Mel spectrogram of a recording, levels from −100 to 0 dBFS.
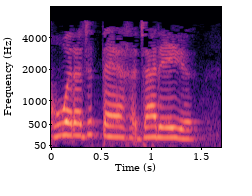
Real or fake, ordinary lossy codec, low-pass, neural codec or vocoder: real; MP3, 24 kbps; 7.2 kHz; none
